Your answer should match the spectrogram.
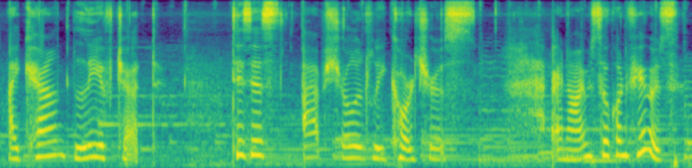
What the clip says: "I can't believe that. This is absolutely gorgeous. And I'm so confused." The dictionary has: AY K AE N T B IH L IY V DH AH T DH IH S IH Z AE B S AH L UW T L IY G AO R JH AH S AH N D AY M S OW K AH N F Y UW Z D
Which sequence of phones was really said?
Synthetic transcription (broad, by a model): AY K AE N T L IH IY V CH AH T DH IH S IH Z AE B S AH L UW T L IY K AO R CH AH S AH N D AY M S OW K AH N F Y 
